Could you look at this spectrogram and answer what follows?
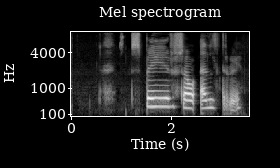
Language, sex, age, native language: Icelandic, female, 7, Icelandic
